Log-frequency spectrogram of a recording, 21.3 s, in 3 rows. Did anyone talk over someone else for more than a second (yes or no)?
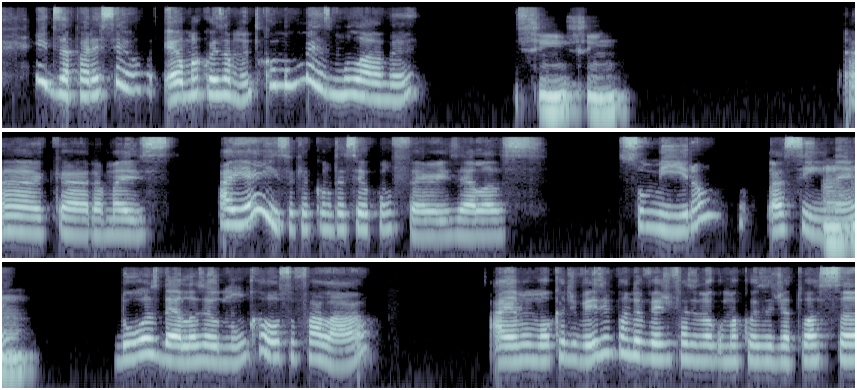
no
